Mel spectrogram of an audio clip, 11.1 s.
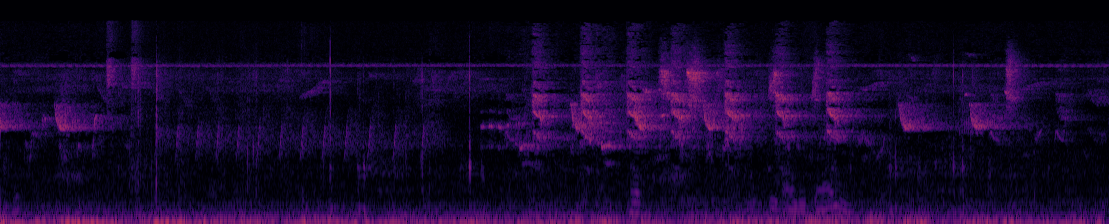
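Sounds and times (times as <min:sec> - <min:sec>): bird ticking notes: 0:00.0 - 0:10.9
loud falling bird calls: 0:00.0 - 0:11.0.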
